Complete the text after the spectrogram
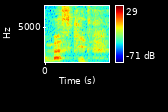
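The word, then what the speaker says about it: Mask'it: N'hésitez pas à vous renseigner sur les réseaux sociaux Maskit. Ça s'écrit M-A-S-K apostrophe IT. Hein, c'est bien dit.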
